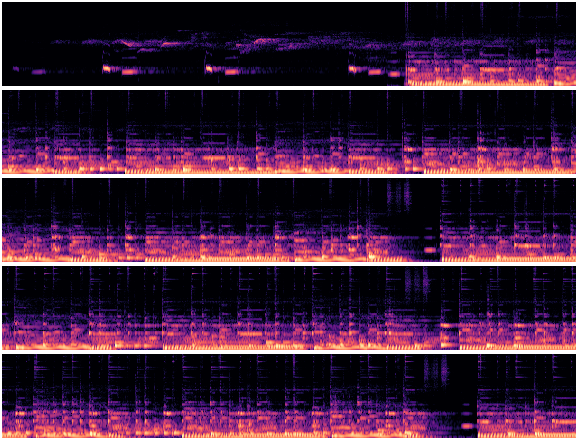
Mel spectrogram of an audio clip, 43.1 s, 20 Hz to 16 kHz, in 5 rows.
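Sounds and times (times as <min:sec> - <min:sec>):
distant forest instrumental music: 0:05.8 - 0:43.0.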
